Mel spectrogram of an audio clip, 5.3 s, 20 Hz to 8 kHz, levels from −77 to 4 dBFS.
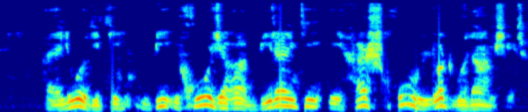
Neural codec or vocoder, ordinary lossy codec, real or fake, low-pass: none; AAC, 48 kbps; real; 7.2 kHz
